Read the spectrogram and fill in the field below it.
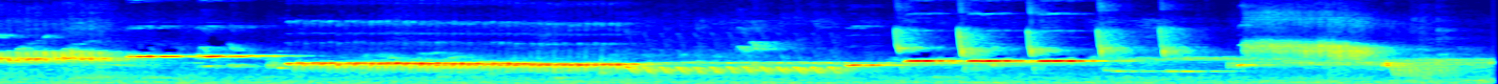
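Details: Belgian canary singing to stimulate other birds and bring females into breeding condition: long steady whistles, then a rapid series of sharp clipped notes and a final rising phrase.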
